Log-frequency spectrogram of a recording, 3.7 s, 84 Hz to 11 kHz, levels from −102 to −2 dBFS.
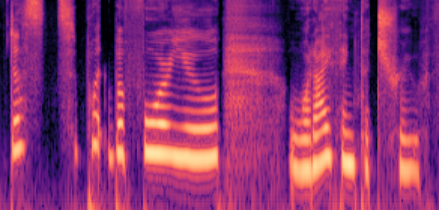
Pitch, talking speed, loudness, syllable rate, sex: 280 Hz, 165 wpm, -17 LUFS, 4.4 syllables/s, female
